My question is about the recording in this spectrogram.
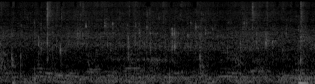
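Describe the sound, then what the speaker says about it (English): Sliced onion slivers sizzle in a couple tablespoons of oil in a skillet, a dense, steady crackle with small pops scattered throughout. "we're gonna take these onions and we're going into a skillet"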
